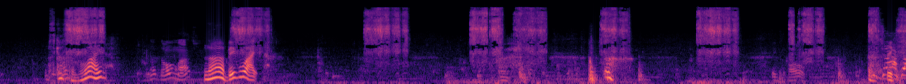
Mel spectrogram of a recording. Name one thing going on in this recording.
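A fishing reel's drag screams in short bursts as line pulls out.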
